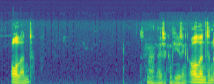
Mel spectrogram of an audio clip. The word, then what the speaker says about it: Åland: Åland and Åland. I think he still pronounced that as an O. Because that A with the circle above it is pronounced like an O as well.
